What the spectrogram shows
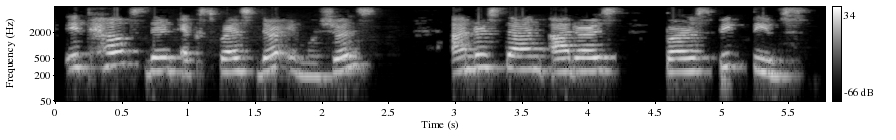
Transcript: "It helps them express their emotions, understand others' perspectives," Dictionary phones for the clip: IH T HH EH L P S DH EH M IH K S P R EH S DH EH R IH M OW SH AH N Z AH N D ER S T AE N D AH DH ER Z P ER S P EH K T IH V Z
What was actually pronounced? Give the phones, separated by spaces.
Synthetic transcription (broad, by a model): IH T HH EH L P S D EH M IH K S P R EH S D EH R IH M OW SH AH N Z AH N D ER S T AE N D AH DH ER S P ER S P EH K T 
